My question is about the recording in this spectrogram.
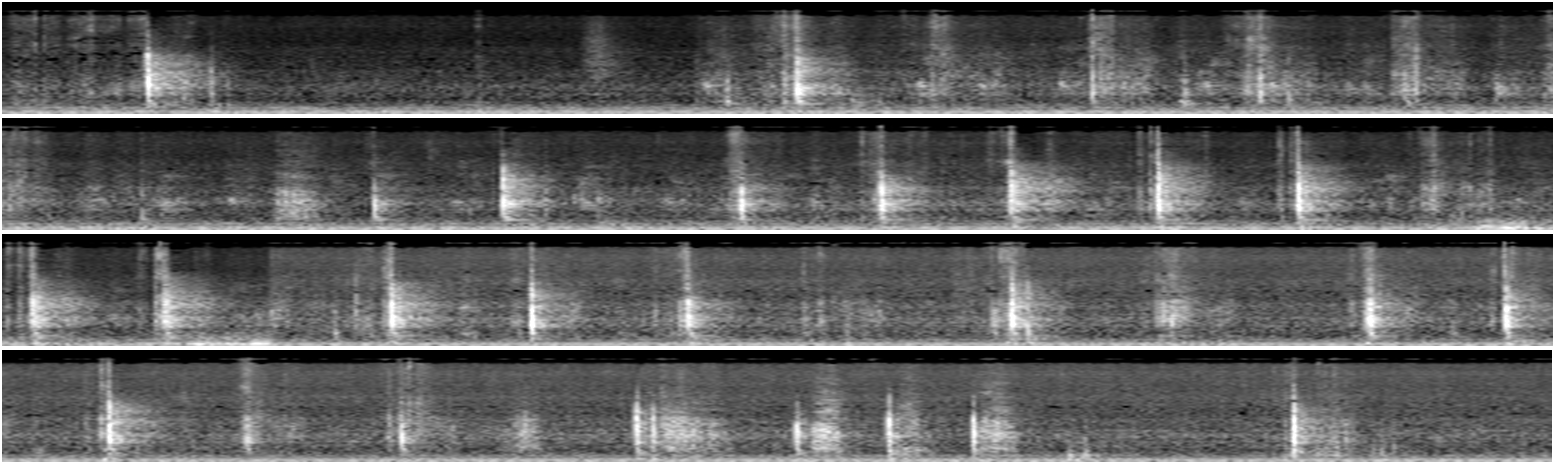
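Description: Chef's knife chopping bell pepper on a wooden cutting board: irregular sharp knocks of the blade striking the board, sparse at first and coming about twice a second in the second half. A steady low hum runs underneath.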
